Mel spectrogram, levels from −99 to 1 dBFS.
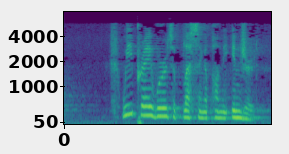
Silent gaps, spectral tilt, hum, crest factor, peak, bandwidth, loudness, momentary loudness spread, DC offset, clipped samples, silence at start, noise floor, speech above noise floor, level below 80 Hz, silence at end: none; -6.5 dB/octave; none; 16 dB; -8 dBFS; 6.2 kHz; -23 LUFS; 16 LU; under 0.1%; under 0.1%; 0.95 s; -53 dBFS; 31 dB; -48 dBFS; 0.05 s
